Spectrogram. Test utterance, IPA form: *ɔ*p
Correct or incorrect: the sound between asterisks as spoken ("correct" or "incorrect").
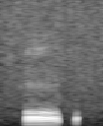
correct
